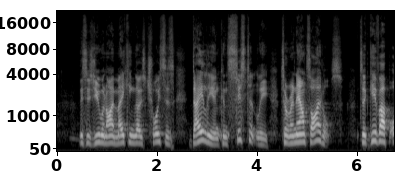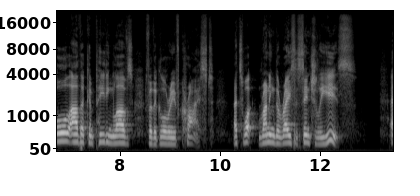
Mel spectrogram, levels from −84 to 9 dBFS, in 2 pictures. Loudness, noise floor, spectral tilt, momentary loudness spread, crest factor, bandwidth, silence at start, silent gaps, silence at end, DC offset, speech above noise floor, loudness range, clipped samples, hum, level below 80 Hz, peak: -25 LUFS; -73 dBFS; -4 dB/octave; 19 LU; 24 dB; over 20 kHz; 0.45 s; none; 0 s; under 0.1%; 48 dB; 6 LU; under 0.1%; none; -74 dBFS; -2 dBFS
